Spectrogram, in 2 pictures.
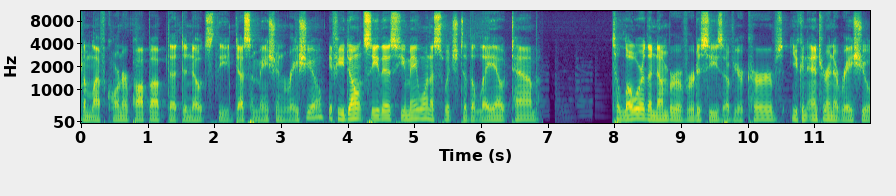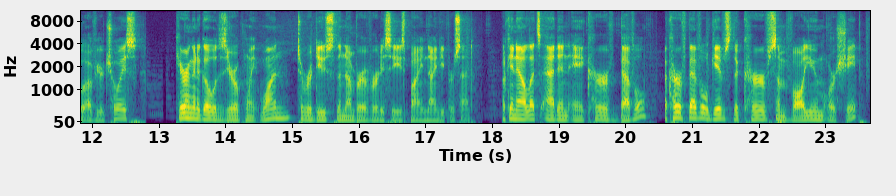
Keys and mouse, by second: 9.5-13.8 drag, 19.8 Tab, 23.2 Tab.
